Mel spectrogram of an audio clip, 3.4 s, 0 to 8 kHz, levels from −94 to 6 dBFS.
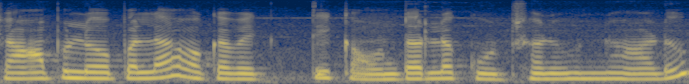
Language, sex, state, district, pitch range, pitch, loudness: Telugu, female, Telangana, Mahabubabad, 195-215 Hz, 205 Hz, -15 LUFS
